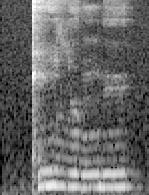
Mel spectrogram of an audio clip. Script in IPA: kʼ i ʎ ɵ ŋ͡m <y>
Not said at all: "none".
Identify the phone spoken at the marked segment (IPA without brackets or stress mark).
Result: y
